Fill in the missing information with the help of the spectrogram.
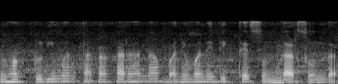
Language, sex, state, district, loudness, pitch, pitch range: Chhattisgarhi, male, Chhattisgarh, Sarguja, -21 LUFS, 120 Hz, 115-125 Hz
